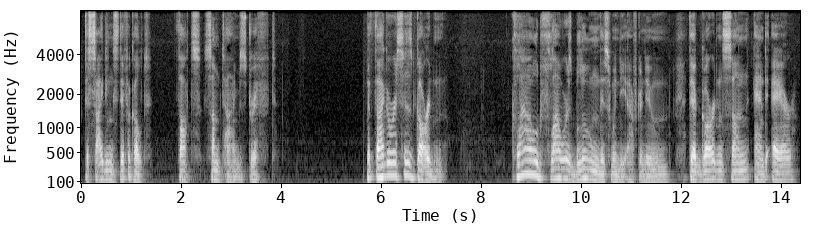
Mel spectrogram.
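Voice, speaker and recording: A man reading poetry for an audiobook in an expressive, deliberate way, setting phrases apart with pauses. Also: fairly low pitch. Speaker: audiobook narrator, poetry reader.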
